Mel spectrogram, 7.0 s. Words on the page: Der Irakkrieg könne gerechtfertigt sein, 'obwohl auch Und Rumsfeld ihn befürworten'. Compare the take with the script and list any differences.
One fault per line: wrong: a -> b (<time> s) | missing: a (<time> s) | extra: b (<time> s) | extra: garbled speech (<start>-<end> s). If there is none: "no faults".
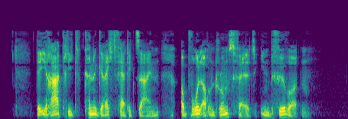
no faults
